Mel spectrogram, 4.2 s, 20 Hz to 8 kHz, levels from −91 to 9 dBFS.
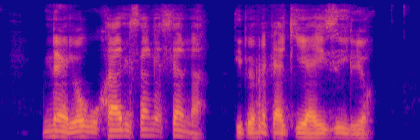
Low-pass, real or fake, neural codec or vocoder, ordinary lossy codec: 7.2 kHz; fake; codec, 44.1 kHz, 3.4 kbps, Pupu-Codec; MP3, 64 kbps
